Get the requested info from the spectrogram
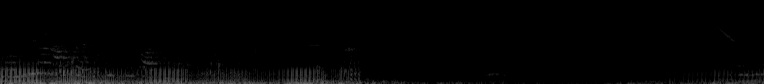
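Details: Sleeping cat, hungry for food, gives a low throbbing purr for the first few seconds with a voice over it, then the rumble fades to near quiet, broken by two short high descending squeaks.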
